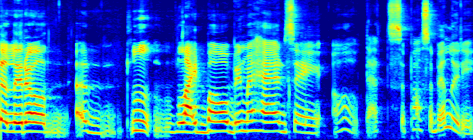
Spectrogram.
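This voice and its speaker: A woman with a strong Brazilian accent speaks at a very slow pace and a high pitch. Her loudness swings widely, with ordinary pitch variation. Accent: thick Brazilian Portuguese. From Brazil, São Paulo. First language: Portuguese. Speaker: tech project manager. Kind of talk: interview.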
